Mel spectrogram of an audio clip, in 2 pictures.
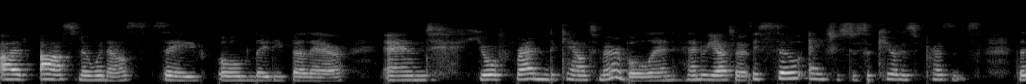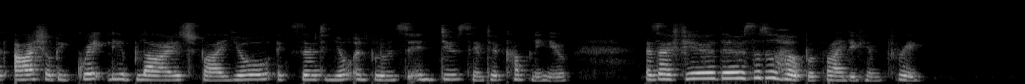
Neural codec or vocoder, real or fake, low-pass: none; real; 7.2 kHz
